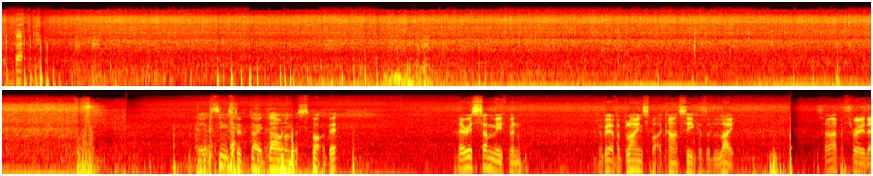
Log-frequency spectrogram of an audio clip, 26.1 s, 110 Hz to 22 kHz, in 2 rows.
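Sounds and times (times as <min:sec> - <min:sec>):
splashes and knocks: 0:00.0 - 0:19.9
flowing river water: 0:00.0 - 0:26.0
steady low hum: 0:00.0 - 0:26.0.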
